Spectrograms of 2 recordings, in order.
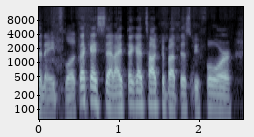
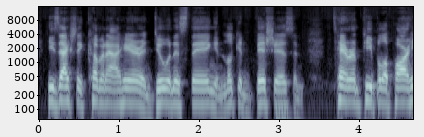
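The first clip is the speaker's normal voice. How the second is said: ordinary delivery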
